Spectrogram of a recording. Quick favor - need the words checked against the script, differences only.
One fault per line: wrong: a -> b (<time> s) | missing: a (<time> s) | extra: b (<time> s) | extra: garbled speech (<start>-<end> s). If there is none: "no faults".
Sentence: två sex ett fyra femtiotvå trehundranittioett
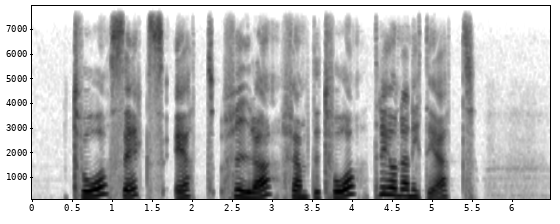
no faults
